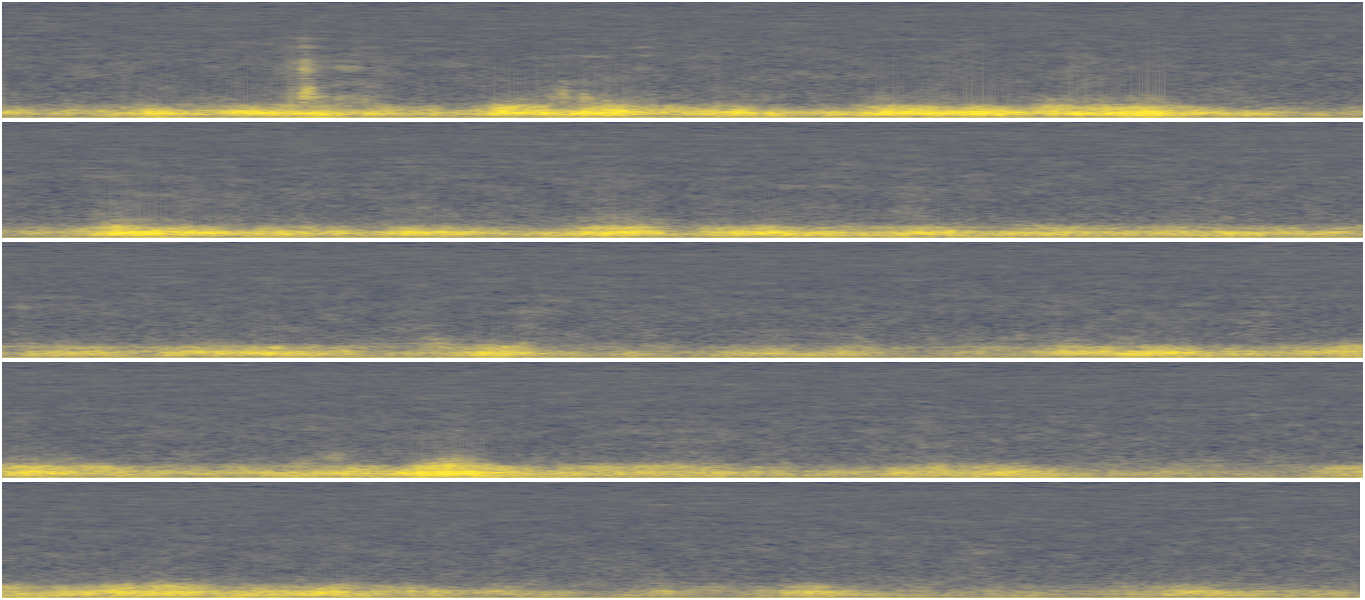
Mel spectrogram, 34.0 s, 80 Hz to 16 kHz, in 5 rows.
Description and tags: A fighter jet flying in the distance. Recorded in my garden at noon.
Recorded with a superlux E523/D microphone, through a Behringer eurorack MX602A mixer, plugged in a SB live soundcard. Recorded and edited in Audacity 1.3.5-beta on ubuntu 8.04.2 linux.
aeroplane, away, distant, far, fighterjet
